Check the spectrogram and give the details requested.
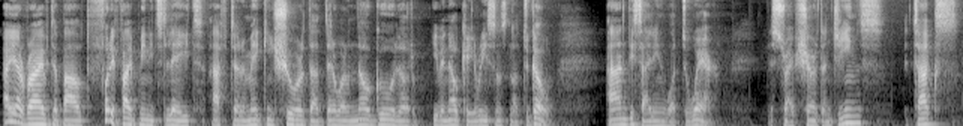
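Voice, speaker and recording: A man's voice: medium pitch, unhurried, soft background music, close to an everyday voice. A man playing a wry college freshman who narrates his audio diary in a dry, conversational podcast style with hesitant asides. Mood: self-deprecating. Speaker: podcast host character.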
